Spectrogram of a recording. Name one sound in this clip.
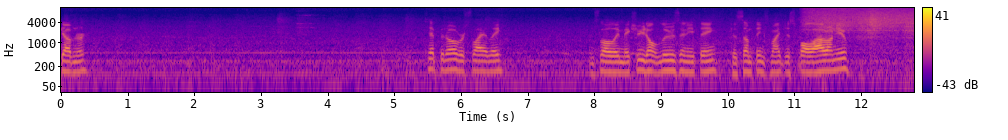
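A man speaks calmly, explaining nearby.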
